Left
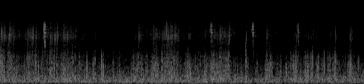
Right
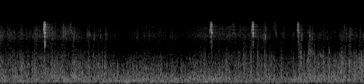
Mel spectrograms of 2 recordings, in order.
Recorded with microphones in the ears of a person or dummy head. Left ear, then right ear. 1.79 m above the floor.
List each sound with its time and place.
0.4 s scissors: 40° right (ahead or behind)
